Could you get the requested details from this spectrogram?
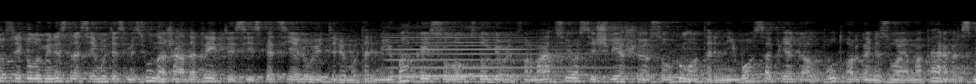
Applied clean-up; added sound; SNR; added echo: none; Bowed string instrument; 12 dB; reverberation time 1.6 s.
